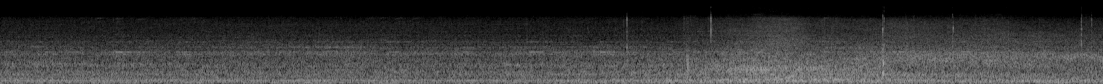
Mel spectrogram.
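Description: Diesel-hauled MARC commuter train pulling away and fading into the distance, heard as a steady low engine hum. A louder rush of vehicle noise swells and fades about eight seconds in, with a few sharp clicks.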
